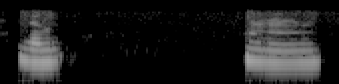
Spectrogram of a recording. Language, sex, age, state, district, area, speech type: Manipuri, female, 45-60, Manipur, Churachandpur, urban, conversation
